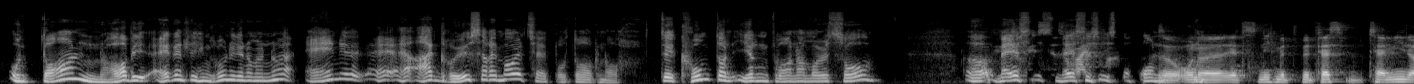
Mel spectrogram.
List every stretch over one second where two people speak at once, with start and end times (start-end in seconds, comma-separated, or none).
9.7-11.8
